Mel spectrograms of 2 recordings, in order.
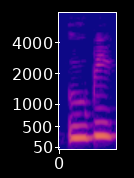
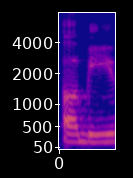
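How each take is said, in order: First: The first vowel is an 'oo' sound. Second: The first vowel is an 'uh' sound. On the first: The speaker calls it right. "we still pronounce it "oo" instead of "uh."" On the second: The speaker calls it wrong. "nobody says "ubby." That's just ridiculous"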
